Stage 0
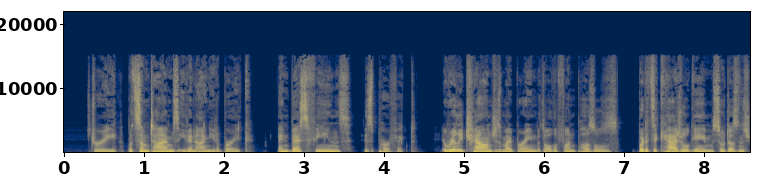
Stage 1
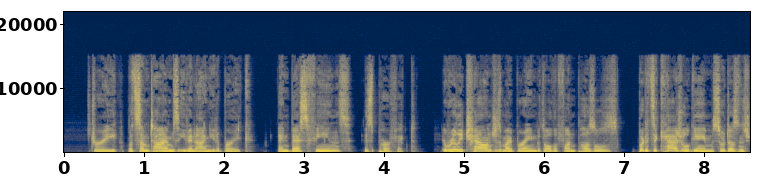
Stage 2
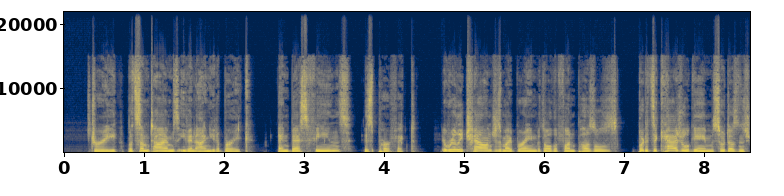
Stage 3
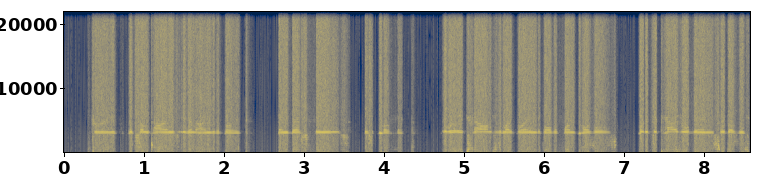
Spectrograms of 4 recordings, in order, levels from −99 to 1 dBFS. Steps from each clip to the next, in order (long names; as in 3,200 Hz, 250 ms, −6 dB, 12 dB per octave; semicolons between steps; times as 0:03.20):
comb filter 3.2 ms, depth 86%; boost into a limiter +11 dB; level −1 dB
transient designer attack +1 dB, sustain −6 dB; downward compressor 2 to 1, threshold −16 dBFS, peak gain reduction 6 dB; soft clipping −5 dBFS, distortion −26 dB; level +5 dB
band-splitting scrambler in four parts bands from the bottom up 3412; surface crackle 240 per second −25 dBFS; converter with an unsteady clock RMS 0.04 ms; level −5 dB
